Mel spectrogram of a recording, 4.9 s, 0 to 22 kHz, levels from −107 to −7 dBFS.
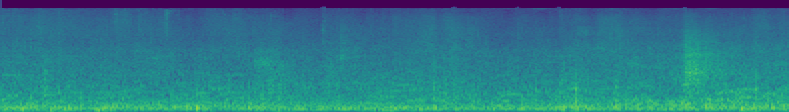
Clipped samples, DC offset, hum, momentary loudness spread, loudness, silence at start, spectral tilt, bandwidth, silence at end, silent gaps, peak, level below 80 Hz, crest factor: under 0.1%; under 0.1%; none; 5 LU; -36 LUFS; 0 s; -5.5 dB/octave; 16 kHz; 0 s; none; -18 dBFS; -54 dBFS; 18 dB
